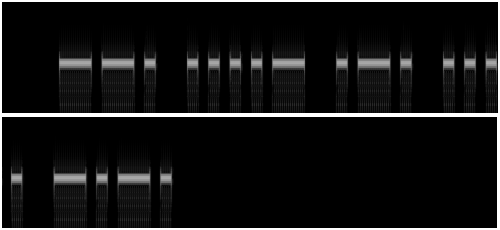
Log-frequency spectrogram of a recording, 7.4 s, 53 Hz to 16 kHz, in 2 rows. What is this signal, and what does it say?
Morse code, heard as a keyed tone, about 15 wpm, 700 Hz. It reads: G4RHC
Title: DXCC-100 Call Signs - 5 Characters - Repeated 3x - 15wpm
